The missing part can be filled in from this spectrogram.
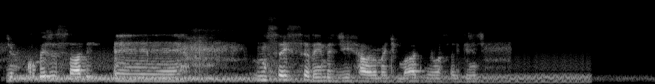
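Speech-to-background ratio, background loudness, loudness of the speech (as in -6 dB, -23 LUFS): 8.5 dB, -31.0 LUFS, -22.5 LUFS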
